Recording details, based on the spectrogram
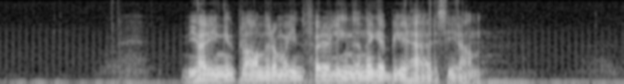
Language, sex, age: Norwegian, male, 38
